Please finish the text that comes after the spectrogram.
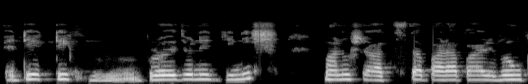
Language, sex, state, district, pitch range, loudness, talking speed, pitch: Bengali, female, West Bengal, Kolkata, 210-235 Hz, -14 LUFS, 115 wpm, 220 Hz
